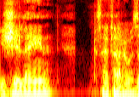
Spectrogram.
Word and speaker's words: Ghislaine: I don't know what her American prison status is or was, but the British pronunciation, is indeed Ghislaine Maxwell.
